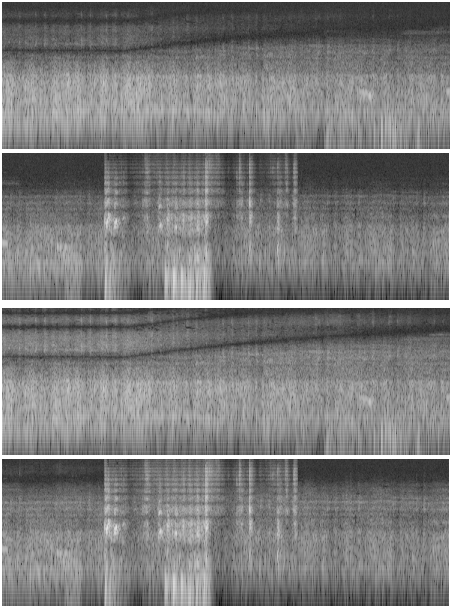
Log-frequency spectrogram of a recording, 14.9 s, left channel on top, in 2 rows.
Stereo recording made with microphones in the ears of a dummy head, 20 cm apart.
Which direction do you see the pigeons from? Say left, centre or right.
right.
